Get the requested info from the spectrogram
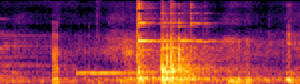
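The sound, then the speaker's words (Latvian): A chairman's bell rings in a parliament session before a vote on a proposal, in several bright, metallic strikes, with short sustained tones lingering between them, over a low murmur of voices and background chatter. “Lūdzu zvanu.”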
